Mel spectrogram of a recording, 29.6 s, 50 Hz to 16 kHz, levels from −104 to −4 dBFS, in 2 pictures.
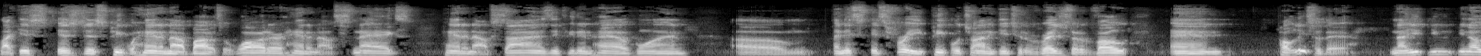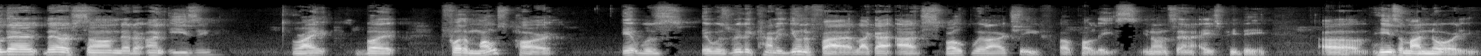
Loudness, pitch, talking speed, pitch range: -24 LUFS, 100 Hz, 170 wpm, 90-110 Hz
